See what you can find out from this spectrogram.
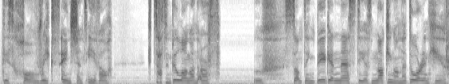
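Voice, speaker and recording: A man's voice: sits high, fairly even intonation, a little slow, a little hiss or hum. An actor playing a male archer hero with a plainspoken, casual delivery. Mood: wry.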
